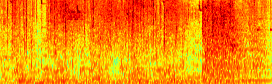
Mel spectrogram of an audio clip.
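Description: A pickaxe strikes stone with hard thuds.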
